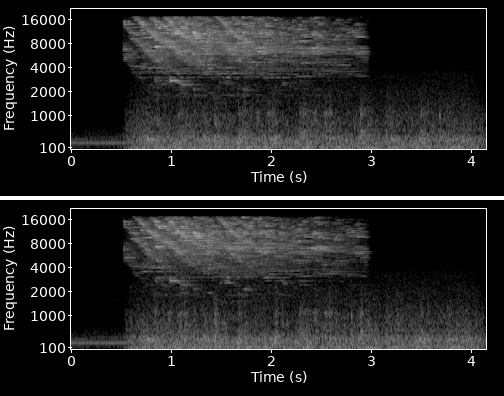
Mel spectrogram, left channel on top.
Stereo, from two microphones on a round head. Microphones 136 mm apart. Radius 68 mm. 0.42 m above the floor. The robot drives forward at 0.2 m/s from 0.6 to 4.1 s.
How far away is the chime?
About 1.9 m.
